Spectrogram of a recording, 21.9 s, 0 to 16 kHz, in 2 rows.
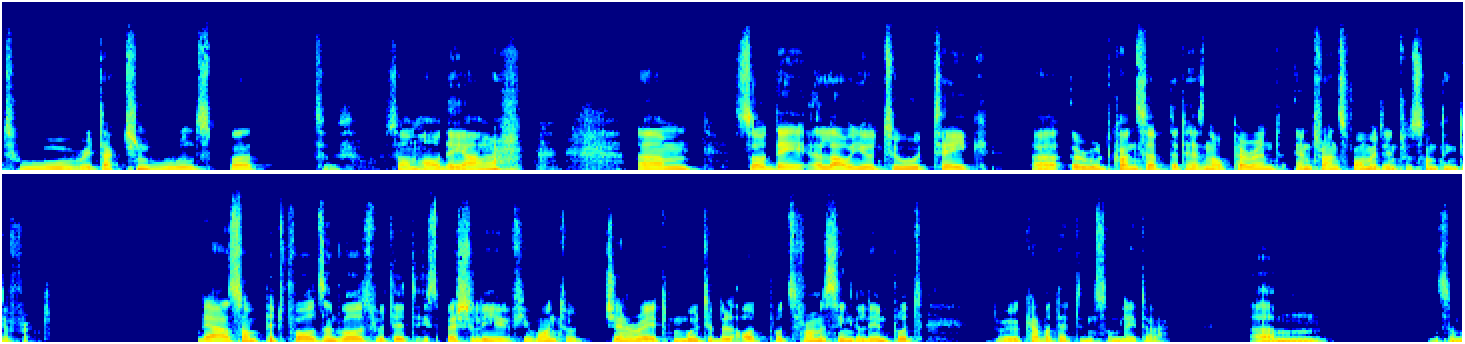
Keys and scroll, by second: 13.2 Up, 13.4 shift+Down, 14.1 Delete.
